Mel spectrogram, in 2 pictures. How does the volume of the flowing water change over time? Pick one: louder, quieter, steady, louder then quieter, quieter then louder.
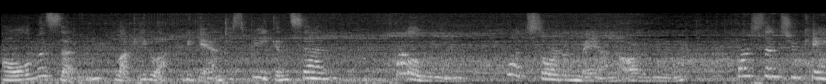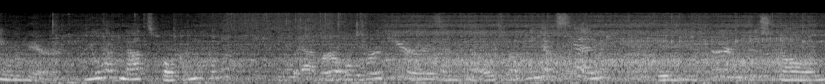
louder.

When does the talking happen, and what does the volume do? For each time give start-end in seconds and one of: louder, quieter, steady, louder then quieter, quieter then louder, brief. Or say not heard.
0.0-16.4 steady.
